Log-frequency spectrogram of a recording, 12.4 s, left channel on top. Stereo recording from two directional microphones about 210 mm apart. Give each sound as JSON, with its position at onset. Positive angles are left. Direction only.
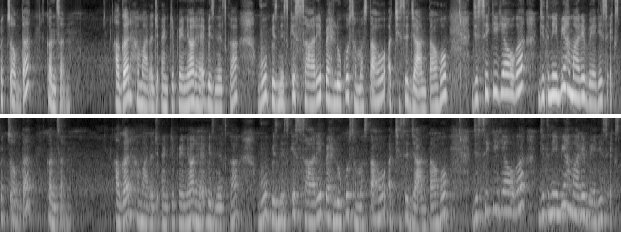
{"t": 0.0, "sound": "a woman's voice", "side_deg": 55}
{"t": 2.3, "sound": "a woman's voice", "side_deg": 55}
